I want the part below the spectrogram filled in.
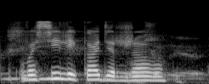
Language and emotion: Russian, neutral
